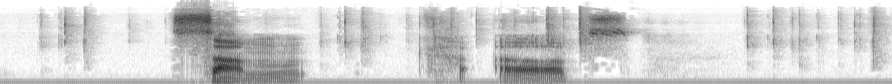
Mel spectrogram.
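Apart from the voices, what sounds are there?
typing on a computer keyboard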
